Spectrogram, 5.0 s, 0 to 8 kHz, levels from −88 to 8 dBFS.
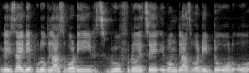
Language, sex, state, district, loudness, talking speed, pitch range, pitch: Bengali, female, West Bengal, Malda, -15 LUFS, 180 wpm, 190-205 Hz, 200 Hz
